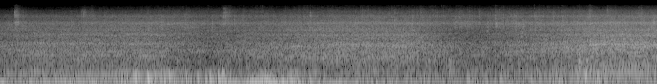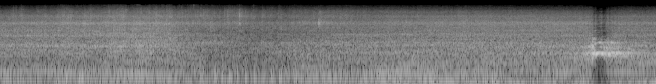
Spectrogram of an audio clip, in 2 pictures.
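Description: Motor scooter riding up a narrow alley toward the listener and passing, its engine and tyre noise swelling to the loudest about eight seconds in, then fading.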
